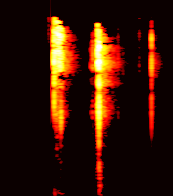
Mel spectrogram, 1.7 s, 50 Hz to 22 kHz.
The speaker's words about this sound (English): We got a 6-point Bengali beer. I already was drinking one. Let me just take another sip of that. But we're going to put the open one to the side, and we're going to open up a fresh one.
